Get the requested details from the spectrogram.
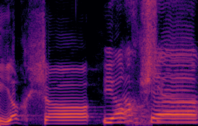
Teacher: شین پر کھڑا زبر ایک الف کھینچ کر ادا کریں گے. شین کی ادائیگی ہوتے ہیں زبان کے درمیان، اوپر تالو کے درمیان سے، ٹھیک ہے؟ · خا کو پر رکھنا ہے، پر حروف میں سے، حروف مستعلیہ میں سے. شین پر کھڑا زبر ایک الف کھینچ کر ادا کریں گے.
